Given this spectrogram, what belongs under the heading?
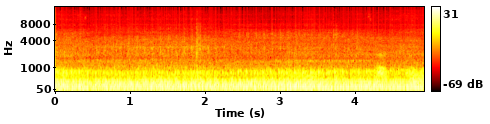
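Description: Motorcycle engine runs close and loud, a steady throbbing idle with a slight rise in revs toward the end, while a person talks over it.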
